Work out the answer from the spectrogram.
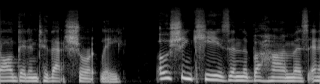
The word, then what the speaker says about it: Ocean Cay: welcome I've been to Ocean Key twice and it is pronounced key I believe ocean key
